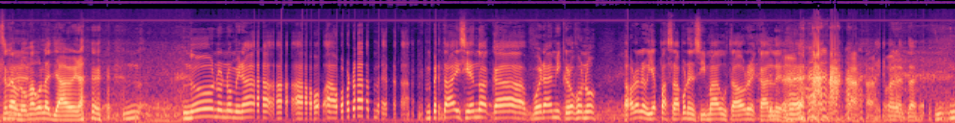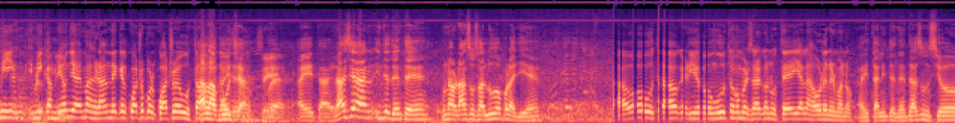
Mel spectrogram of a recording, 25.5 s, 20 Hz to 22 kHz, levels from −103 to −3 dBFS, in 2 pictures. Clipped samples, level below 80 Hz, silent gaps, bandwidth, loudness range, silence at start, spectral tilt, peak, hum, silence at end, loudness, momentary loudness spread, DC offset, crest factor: under 0.1%; -44 dBFS; none; over 20 kHz; 4 LU; 0 s; -5.5 dB/octave; 0 dBFS; none; 0 s; -15 LUFS; 9 LU; under 0.1%; 14 dB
